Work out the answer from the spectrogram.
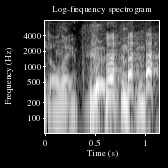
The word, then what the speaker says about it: Haldori: Haldoli. Yes. And thus, Almost I've done one so session. well today to pronounce her name correctly.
